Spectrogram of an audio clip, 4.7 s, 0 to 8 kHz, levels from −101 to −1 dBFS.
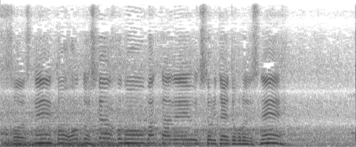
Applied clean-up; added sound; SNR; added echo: none; none; none; reverberation time 0.5 s.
